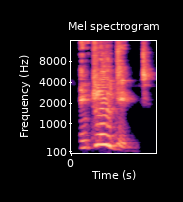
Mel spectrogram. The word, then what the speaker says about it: included: that sound means included included there are three syllables in this word and we have to stress the middle part hello and just focus on the last part of this word d-e-d must be pronounced as did included opponent opponent essential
